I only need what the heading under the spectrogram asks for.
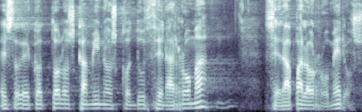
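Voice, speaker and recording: A man with a normal speaking voice talks at a moderate pace, his fairly low pitch carried in a fairly even intonation. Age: 60s. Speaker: Camino de Santiago expert. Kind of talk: panel discussion.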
